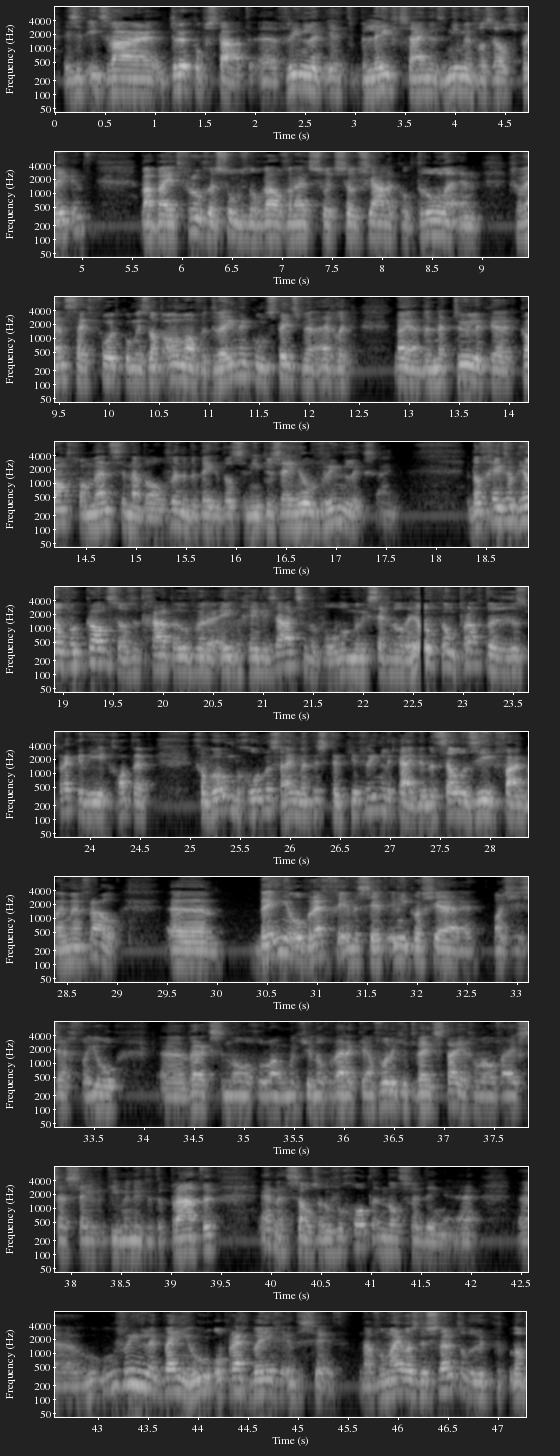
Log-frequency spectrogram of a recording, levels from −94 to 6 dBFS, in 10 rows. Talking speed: 210 wpm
